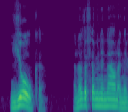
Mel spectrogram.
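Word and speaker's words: ёлка: Yolka. Yolka.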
